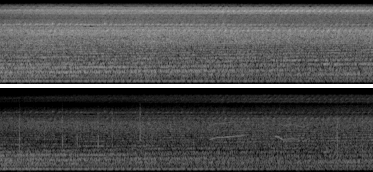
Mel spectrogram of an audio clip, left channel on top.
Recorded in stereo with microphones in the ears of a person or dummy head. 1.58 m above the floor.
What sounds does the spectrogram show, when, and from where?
0.0 s a drone: 70° left (ahead or behind); by 3.7 s 50° left (ahead or behind)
